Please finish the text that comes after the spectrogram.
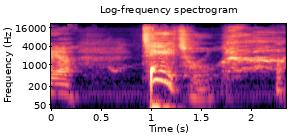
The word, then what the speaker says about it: Taito: there rainbow Islands by a tile everyone always says you pronounce it wrong OG so now I just pronounce it like the Irish crisp and everyone seems happy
